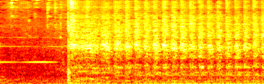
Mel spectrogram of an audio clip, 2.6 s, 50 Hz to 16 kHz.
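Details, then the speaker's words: 2002 Ford F-150 4-door with 245,000 miles and a check engine light, after an engine computer swap but before programming, starting only sometimes: a chime, then a steady, even starter crank that never catches; crank no start. "See, it doesn't want to start."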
